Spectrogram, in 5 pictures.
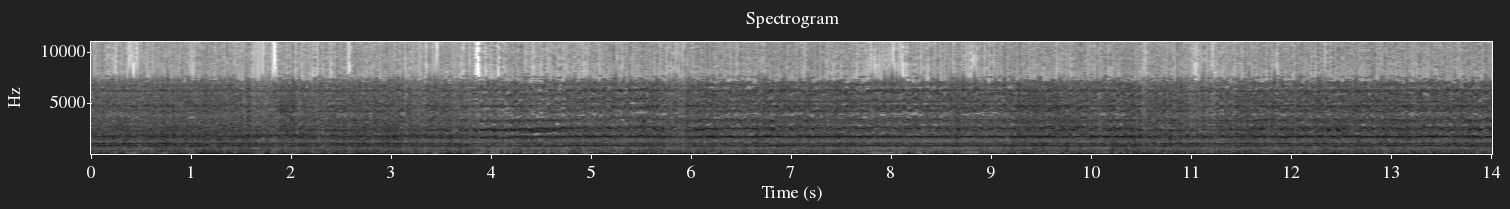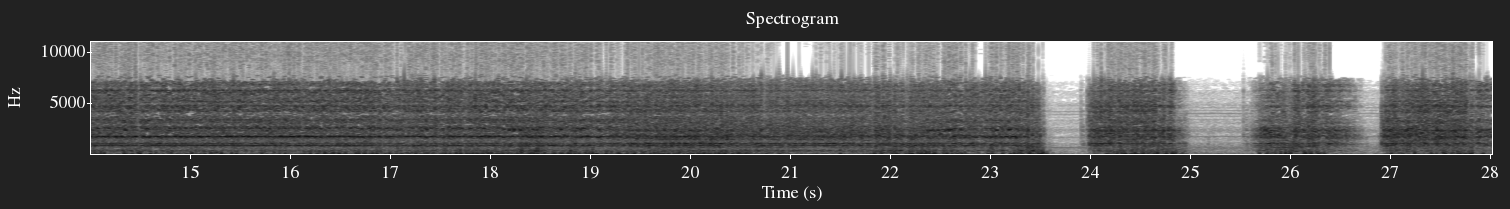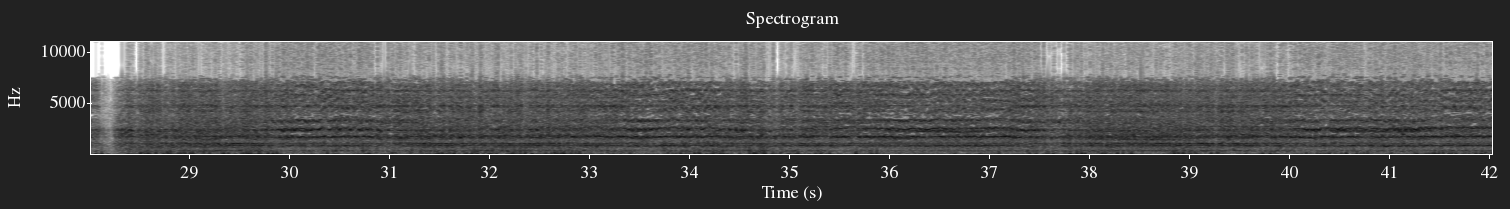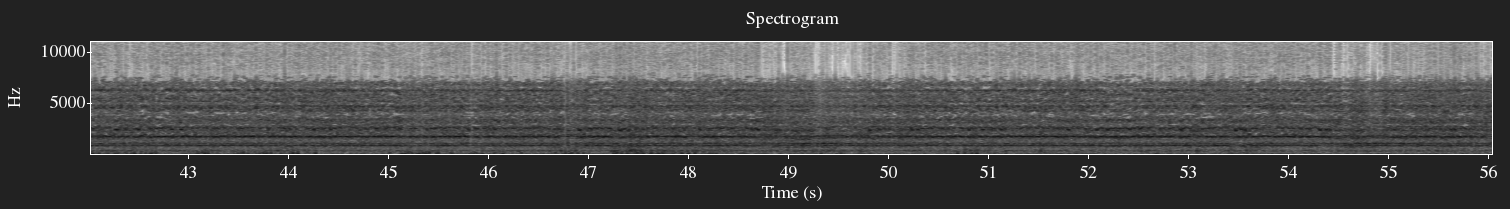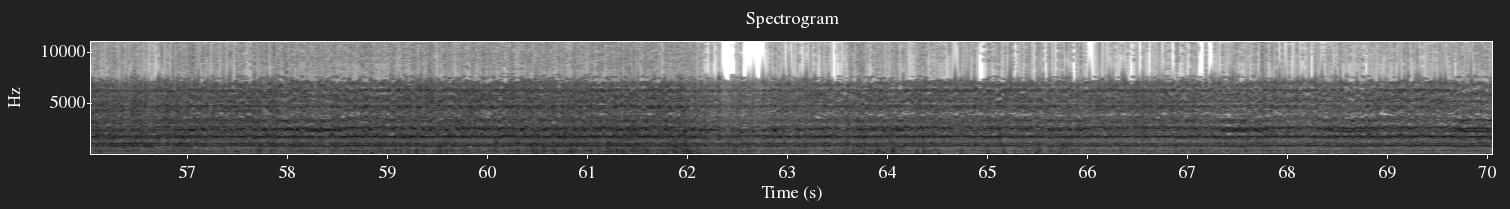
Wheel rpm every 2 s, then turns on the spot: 210, 220, 220, 230, 230, 230, 230, 230, 240, 230, 210, 190, 80, 90, 160, 220, 230, 230, 220, 220, 220, 240, 230, 230, 220, 230, 230, 230, 230, 230, 230, 220, 230, 230, 220.
24-26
